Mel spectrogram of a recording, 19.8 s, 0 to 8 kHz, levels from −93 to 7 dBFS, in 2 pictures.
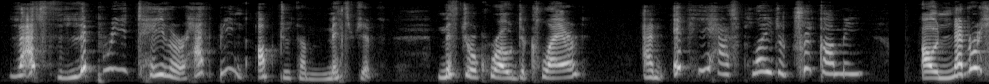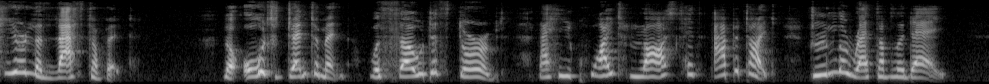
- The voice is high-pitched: Yes, very high, 300 Hz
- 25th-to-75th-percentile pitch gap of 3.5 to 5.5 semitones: No, wide, 6.6 semitones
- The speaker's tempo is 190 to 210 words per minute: No, average, 140 wpm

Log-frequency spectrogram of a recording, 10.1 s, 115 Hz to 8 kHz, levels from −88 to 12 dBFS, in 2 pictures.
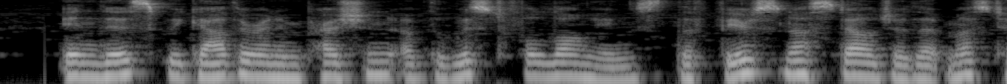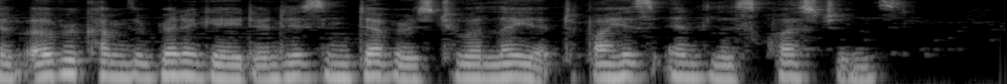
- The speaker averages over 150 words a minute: Yes, average, 175 wpm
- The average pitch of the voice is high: No, medium, 165 Hz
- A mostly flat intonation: Yes, narrow, 2.0 semitones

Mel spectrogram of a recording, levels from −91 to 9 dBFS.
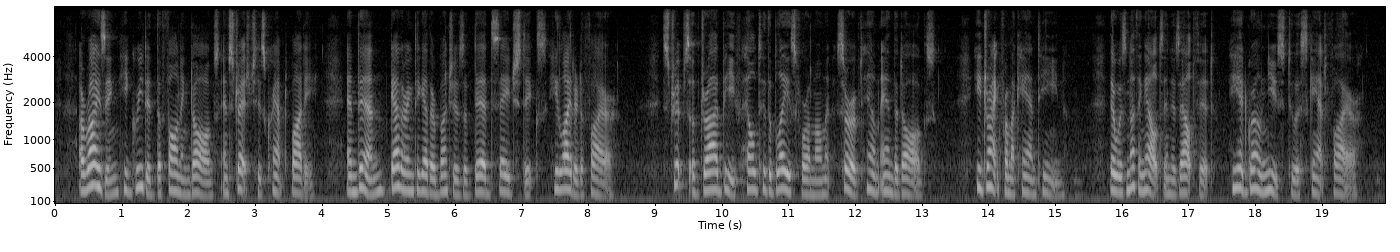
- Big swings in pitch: No, average, 4.4 semitones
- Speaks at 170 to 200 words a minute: Yes, average, 180 wpm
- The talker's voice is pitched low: No, high, 195 Hz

